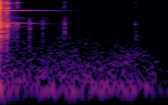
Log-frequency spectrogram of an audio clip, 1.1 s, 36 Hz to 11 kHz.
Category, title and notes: Sound effects > Other mechanisms, engines, machines
Glass Hit 01
hit, sample, glass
